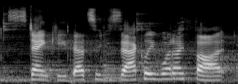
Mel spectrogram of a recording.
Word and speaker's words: Stahnke: It's my pleasure, and the last name is pronounced Stahnke. Stahnke, that's exactly what I thought.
